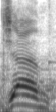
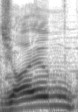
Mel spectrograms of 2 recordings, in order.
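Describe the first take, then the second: First: The name begins with a 'Jya' sound. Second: The name begins with a 'Joy' sound. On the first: "ওই জ্যান্ত এরকম করে উচ্চারণ করলে ব্যাপারটা জমজমাট হয়" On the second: "জয়ন্ত Singh বলবো"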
